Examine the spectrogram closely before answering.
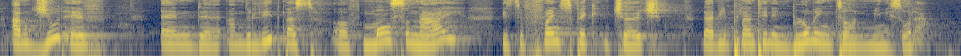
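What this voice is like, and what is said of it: Voice mostly gone, hoarse. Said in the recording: “I lost my voice, but I'm gonna make sure that you guys can understand me today.”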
